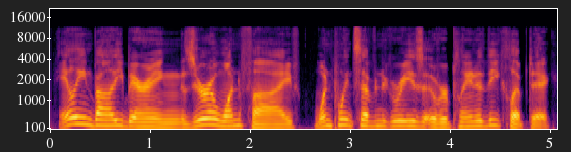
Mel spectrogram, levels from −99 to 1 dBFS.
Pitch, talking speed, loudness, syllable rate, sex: 155 Hz, 175 wpm, -17 LUFS, 5.9 syllables/s, male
